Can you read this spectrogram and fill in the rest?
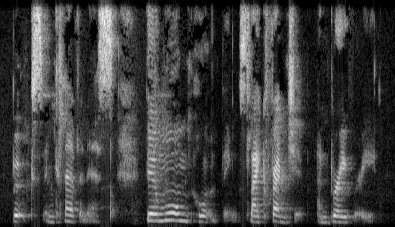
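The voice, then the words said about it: Impression of Hermione. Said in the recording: “my best Hermione impression.”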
